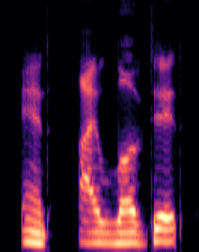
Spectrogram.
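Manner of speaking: usual speaking voice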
